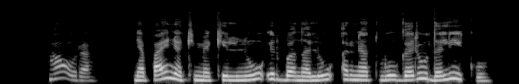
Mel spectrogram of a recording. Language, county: Lithuanian, Telšiai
